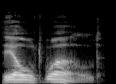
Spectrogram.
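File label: "old-world", British English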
